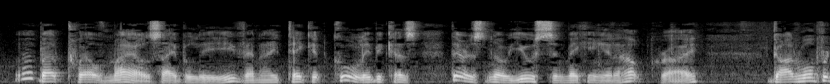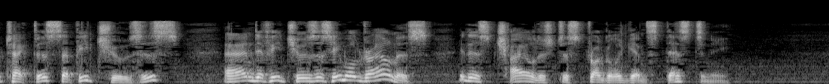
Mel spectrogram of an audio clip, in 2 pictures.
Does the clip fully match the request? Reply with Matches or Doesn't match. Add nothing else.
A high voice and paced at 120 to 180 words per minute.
Doesn't match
